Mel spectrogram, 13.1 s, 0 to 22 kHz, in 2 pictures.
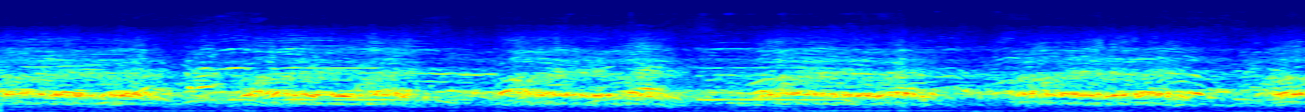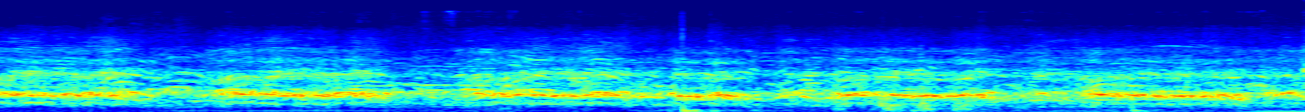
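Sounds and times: crowd shouting and chanting: 0.0s - 13.0s.

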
